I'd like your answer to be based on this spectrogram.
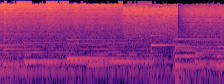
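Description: Onions and tomatoes sauté in an iron pan for a street-style masala egg podimas, giving a steady, close sizzle under faint background music tones.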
